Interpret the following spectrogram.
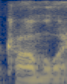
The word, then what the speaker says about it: Kamala: Kamala, whatever, It's however pronounced, you it's actually is pronounced Kamala.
